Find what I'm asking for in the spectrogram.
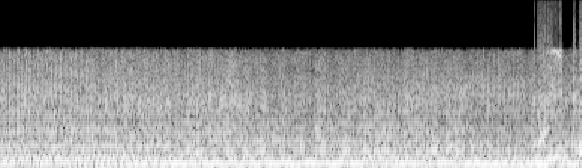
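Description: A motorcycle fitted with a racing exhaust drones loudly and close on a Sunday-morning group ride to Puncak, its engine note holding steady and rising slightly as the throttle opens.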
